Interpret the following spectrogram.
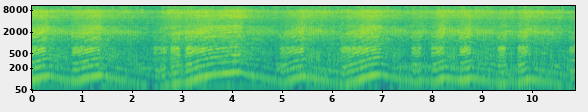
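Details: Troy-Bilt TB2044XP JumpStart two-cycle trimmer, before service, likely never serviced: speed surges and sags every second or two, won't hold idle; dirty carburetor, later serviced with carb cleaning and new fuel lines.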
